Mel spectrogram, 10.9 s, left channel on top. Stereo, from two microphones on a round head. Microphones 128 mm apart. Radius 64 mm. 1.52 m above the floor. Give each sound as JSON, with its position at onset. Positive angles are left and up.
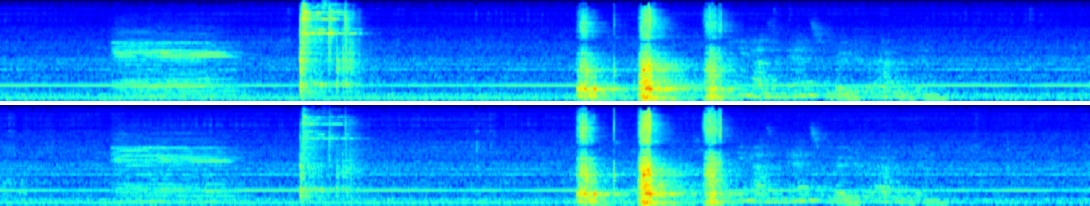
{"t": 1.1, "sound": "a buzzer", "side_deg": -35, "distance_m": 4.5}
{"t": 3.0, "sound": "breaking glass", "side_deg": 50, "distance_m": 1.0}
{"t": 5.8, "sound": "sawing", "side_deg": -45, "distance_m": 0.6}
{"t": 7.4, "sound": "a woman speaking", "side_deg": -75, "distance_m": 8.5}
